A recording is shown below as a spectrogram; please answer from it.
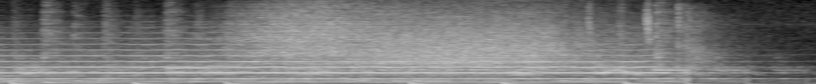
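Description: The end of a TV theme tune: a held final chord over a beat of low drum hits, with a cymbal wash, fading out near the end.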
